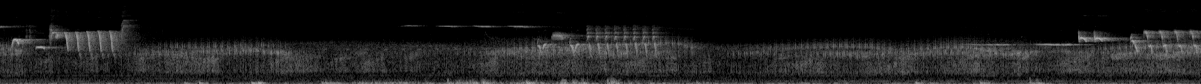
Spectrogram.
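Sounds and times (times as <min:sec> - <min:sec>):
common nightingale Luscinia megarhynchos singing: 0:00.0 - 0:01.7, 0:03.0 - 0:07.0, 0:09.3 - 0:11.9.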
